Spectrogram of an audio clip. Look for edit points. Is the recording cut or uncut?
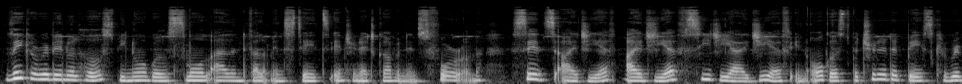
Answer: cut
